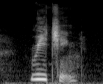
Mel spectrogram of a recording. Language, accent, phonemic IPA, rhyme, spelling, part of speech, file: English, US, /ˈɹiːt͡ʃɪŋ/, -iːtʃɪŋ, reaching, verb / noun, En-us-reaching.ogg
- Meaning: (verb) present participle and gerund of reach; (noun) The action of one who reaches; an attempt to grasp something by stretching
